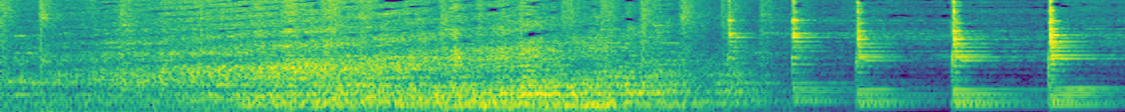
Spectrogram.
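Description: Jet plane fly-past sound effect: a rushing noise that swells to its loudest about two seconds in and fades out by three seconds. Background music with a repeating pattern of plucked keyboard-like notes starts about three seconds in.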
